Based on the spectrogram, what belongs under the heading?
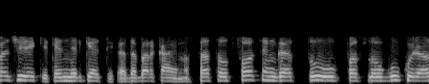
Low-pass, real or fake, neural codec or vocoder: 7.2 kHz; real; none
